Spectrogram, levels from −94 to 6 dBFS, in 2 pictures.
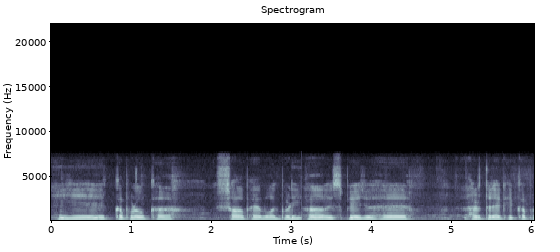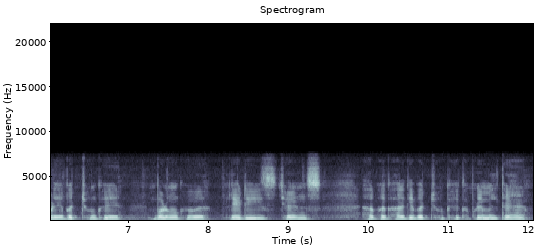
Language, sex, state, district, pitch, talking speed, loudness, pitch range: Hindi, male, Uttar Pradesh, Jyotiba Phule Nagar, 110 Hz, 155 wpm, -17 LUFS, 105-120 Hz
